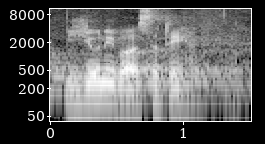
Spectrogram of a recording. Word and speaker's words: university: But when you speak this word, when you pronounce this word, what is the sound coming? The sound is actually ya, yagya or yaj, ya, right? Now that is why you have to use a before university word.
